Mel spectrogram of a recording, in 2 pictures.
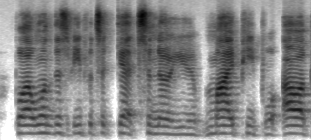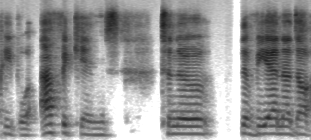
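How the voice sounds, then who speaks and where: In a Nigerian accent, a woman with a fairly low pitch and a bright, sharp tone speaks at a moderate pace in a monotone, flat intonation. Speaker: community event presenter. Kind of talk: live event introduction.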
